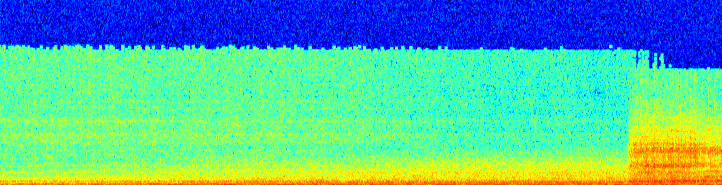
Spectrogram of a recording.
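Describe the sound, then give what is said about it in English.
A blender spins leafy greens into a green liquid with a continuous loud, droning motor rumble. The sound stays steady throughout, then turns brighter and harsher near the end. “The green liquid spins in the blender.”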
